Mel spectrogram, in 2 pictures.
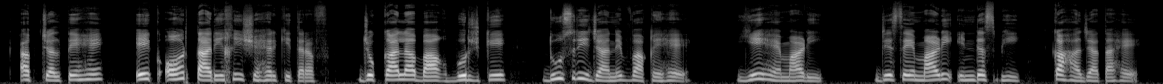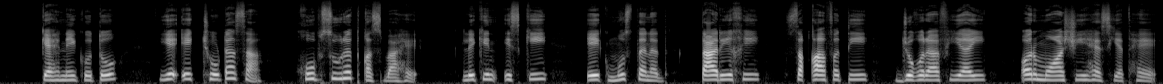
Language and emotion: Urdu, neutral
